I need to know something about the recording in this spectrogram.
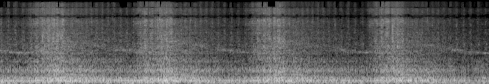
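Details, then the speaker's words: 1965 Ford Econoline after new points, proper distributor cap and correct-size belt, not yet road-tested: rough, lumpy running with a sharp cough roughly once a second over the engine note; slight misfire remains, though much improved. "Still got a bit of a cough, but it's a hell of a lot better. We won't really know till we take it down the road."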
